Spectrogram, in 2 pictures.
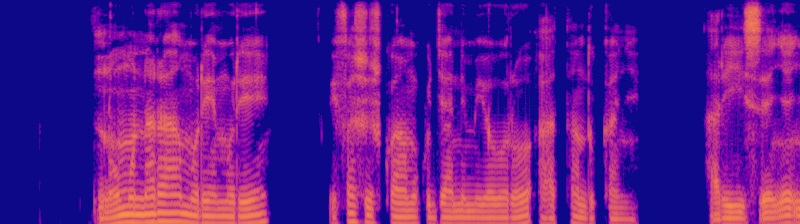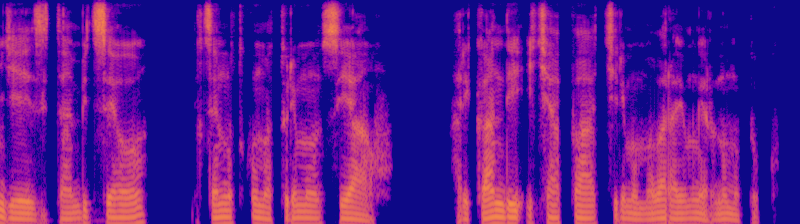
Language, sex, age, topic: Kinyarwanda, male, 25-35, government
